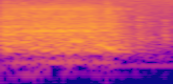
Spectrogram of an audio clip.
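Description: A sewing machine stitching a fold of fabric, giving a short, close whirring run of the needle that stops abruptly after less than a second.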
